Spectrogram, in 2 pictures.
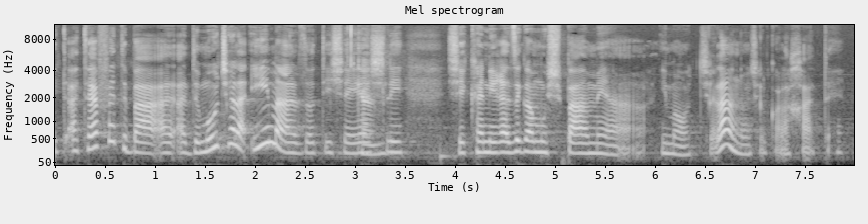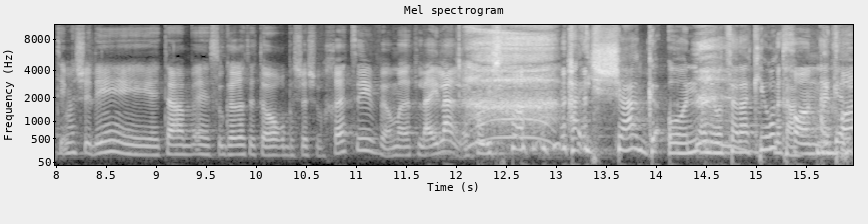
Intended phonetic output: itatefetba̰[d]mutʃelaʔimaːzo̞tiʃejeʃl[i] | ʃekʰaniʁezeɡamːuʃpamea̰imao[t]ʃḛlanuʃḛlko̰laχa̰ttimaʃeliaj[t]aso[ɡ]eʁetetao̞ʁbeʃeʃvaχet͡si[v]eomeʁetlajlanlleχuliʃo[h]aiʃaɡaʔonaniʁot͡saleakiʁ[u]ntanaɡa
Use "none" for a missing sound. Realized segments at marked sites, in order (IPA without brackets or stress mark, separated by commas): d, i, t, t, ɡ, v, h, o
